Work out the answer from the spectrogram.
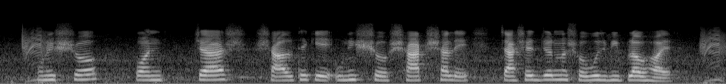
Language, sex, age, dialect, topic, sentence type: Bengali, female, 31-35, Standard Colloquial, agriculture, statement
